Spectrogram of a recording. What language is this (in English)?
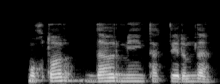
Uzbek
